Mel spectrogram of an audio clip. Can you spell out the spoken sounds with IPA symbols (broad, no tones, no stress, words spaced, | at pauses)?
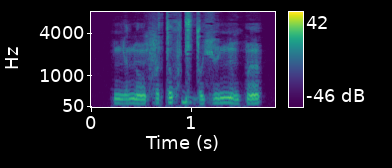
ɲɵnõfə tʌxʷdʲə doçyɲũɡ pə̃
